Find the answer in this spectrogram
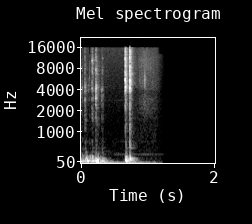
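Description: Computer keyboard typing: a few keystrokes as a terminal command is typed and entered, stopping a little over a second in.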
